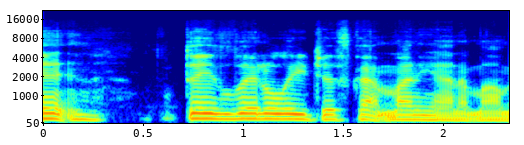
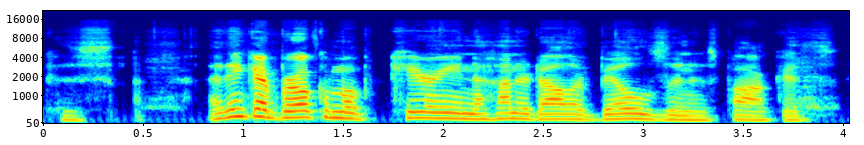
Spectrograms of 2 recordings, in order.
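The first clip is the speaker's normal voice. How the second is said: ordinary talk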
